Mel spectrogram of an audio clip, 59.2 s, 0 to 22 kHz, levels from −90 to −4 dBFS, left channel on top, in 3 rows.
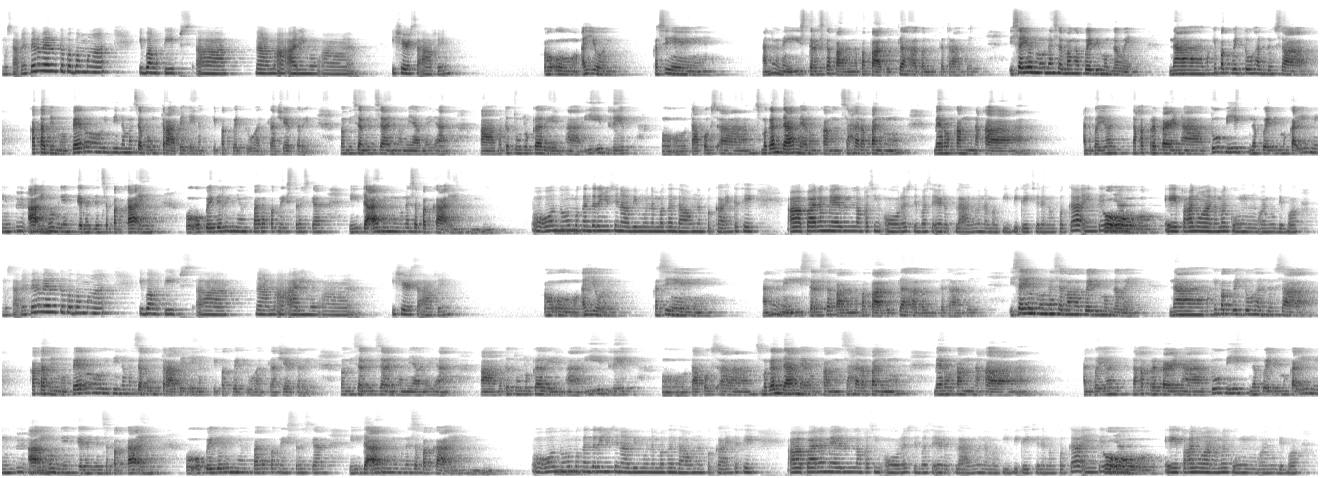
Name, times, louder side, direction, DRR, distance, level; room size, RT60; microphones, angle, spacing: voice 1, 0.0-3.4 3.8-5.3 5.9-6.7 39.7-40.2 47.4-56.4 56.9-58.9, left 3 dB, 30° left, 4 dB, 0.3 m, -30 dB
voice 2, 8.1-9.2 9.8-10.7 11.4-14.6 15.1-17.0 17.5-19.6 20.2-22.8 23.0-29.1 29.6-35.2 36.0-46.9 47.8-48.2 56.0-56.7, left 2 dB, 90° left, 5 dB, 0.9 m, -29 dB
7.4 x 5.7 x 2.8 m, 0.84 s
head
